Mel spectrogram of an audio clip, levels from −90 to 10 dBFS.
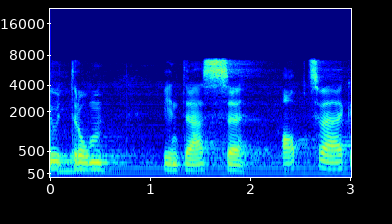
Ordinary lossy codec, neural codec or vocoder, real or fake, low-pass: none; none; real; 7.2 kHz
